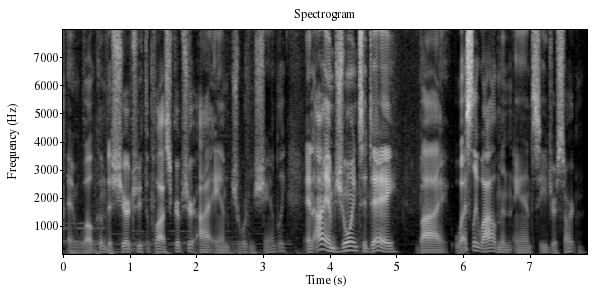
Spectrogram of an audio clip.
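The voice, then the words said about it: Polished radio-announcer voice. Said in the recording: “You got a great radio voice ... You got a great radio voice”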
